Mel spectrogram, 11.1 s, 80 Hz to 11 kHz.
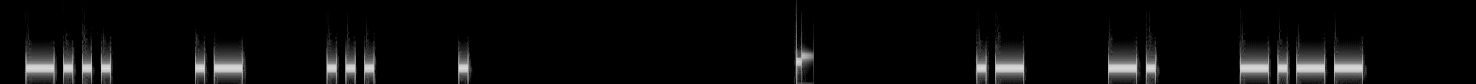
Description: Morse code, heard as a keyed tone, about 17 wpm, spaced as for 10 wpm, 700 Hz. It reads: BASE ANY
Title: 3x Character Spacing - Top 300 Words - 17wpm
